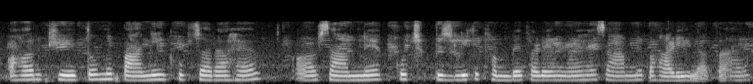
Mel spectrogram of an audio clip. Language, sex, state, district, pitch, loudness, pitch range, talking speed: Hindi, female, Himachal Pradesh, Shimla, 210 Hz, -15 LUFS, 200-225 Hz, 160 wpm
